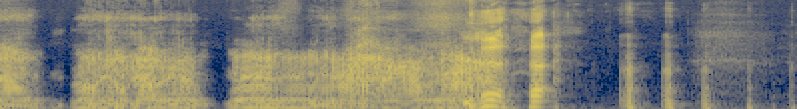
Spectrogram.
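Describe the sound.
A person makes throaty grunting and snorting noises imitating pigs coming to feed, a few rough bursts followed by several short, sharp snorts spaced out at the end, fairly loud.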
